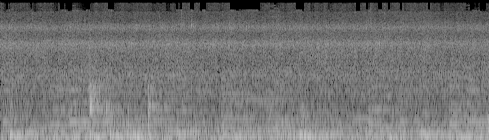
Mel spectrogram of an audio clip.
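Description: Shallow-fried idli pieces are stirred into masala in a hot pan for Kerala-style masala idli: a continuous close sizzle of frying broken by a few scraping stir strokes, no talking.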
